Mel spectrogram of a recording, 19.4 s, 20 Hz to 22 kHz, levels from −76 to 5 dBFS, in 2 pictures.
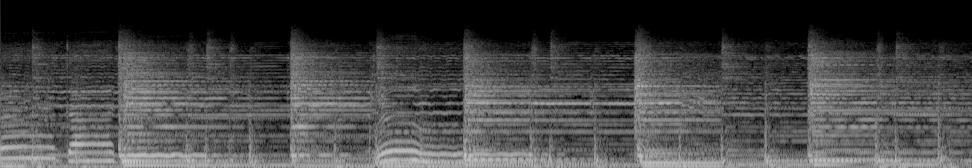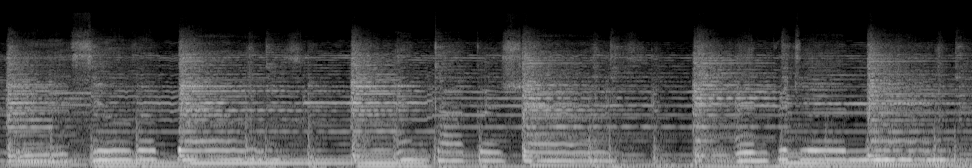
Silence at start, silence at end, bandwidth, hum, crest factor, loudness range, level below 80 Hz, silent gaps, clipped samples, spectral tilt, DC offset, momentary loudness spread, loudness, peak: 0 s; 0 s; 11 kHz; none; 16 dB; 3 LU; -28 dBFS; none; under 0.1%; -5.5 dB/octave; under 0.1%; 9 LU; -19 LUFS; -2 dBFS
